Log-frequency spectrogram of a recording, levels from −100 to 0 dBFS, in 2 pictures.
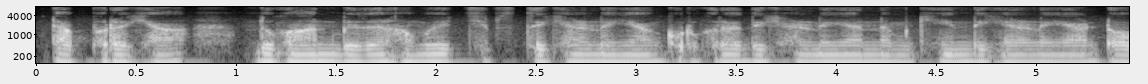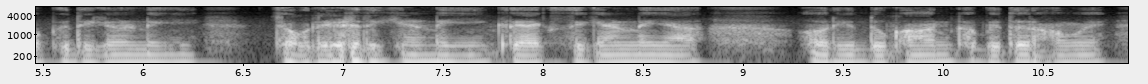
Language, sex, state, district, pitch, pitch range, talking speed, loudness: Hindi, male, Uttarakhand, Tehri Garhwal, 110 Hz, 110-115 Hz, 165 wpm, -19 LUFS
